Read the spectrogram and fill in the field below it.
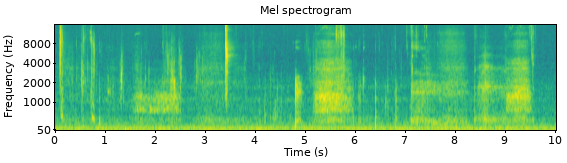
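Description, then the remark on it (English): Wet mouth sounds of liqueur being swished and worked around in the mouth while tasting it, with soft smacks and slurps repeating irregularly over a low steady hum; no one speaks. “Had to take a break for a sip of water between that, but let's have another taste and then I'll give you my impressions of the complex flavors.”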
